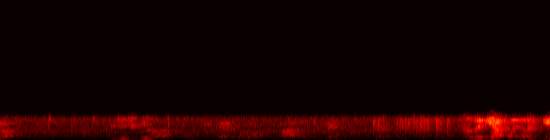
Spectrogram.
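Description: A budgerigar chatters in quick, warbling notes that sound almost like speech, rising in the last seconds.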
